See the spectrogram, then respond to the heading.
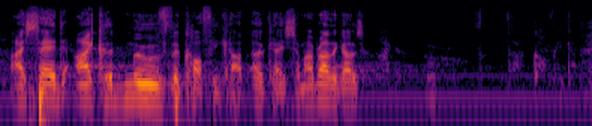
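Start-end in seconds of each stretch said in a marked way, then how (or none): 3.2-4.8 barely audible whisper; silent mouthing. Retold or imitated. Brother plotting at breakfast, barely audible whisper. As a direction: mouth it with hardly any breath. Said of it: "If you can't lip read me".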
